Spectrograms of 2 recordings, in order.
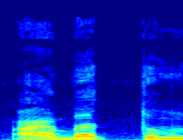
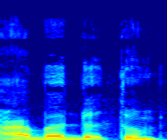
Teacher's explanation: Jadi qalqalahnya nggak usah dibaca, langsung masuk ke ta. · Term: idgham mutajanisain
